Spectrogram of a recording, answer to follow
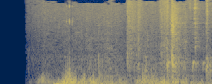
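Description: Bricks knocking together as they are pulled off a pile, with low rumbling from the phone being handled, starting suddenly a quarter second in.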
